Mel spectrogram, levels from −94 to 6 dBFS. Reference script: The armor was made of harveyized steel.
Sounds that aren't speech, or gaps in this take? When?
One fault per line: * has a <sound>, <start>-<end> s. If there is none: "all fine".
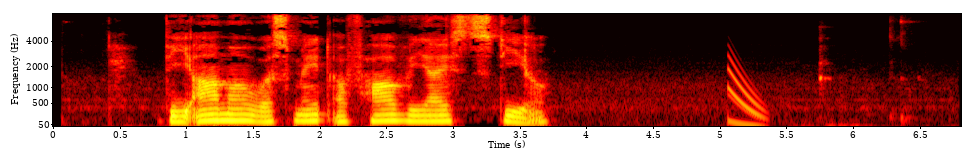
* has a chirp, 5.1-5.4 s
